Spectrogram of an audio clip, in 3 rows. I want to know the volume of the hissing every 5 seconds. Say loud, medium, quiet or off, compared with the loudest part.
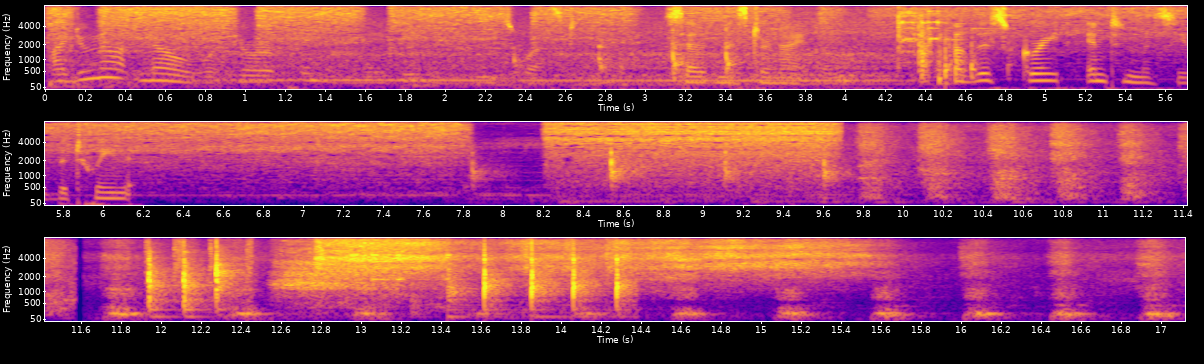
medium, medium, loud, loud.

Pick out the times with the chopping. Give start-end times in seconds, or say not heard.
2.0-3.5, 7.8-9.8, 11.9-14.4.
